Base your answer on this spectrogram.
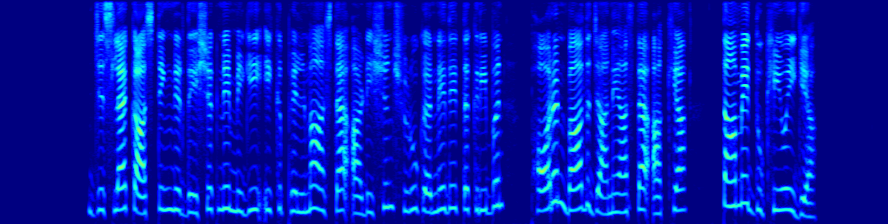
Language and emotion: Dogri, sad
